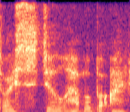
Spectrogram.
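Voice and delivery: soft, quiet hushed whisper. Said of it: "I'm talking quietly 'cause Joff's sleeping".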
